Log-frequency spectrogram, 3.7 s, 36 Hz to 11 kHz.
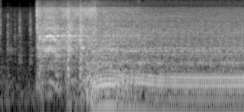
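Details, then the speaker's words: Dodge Avenger with an intermittent no-crank, started after a new battery (12.31 V before start) and a new battery cable end: short crank, catches right away to a smooth, even idle, charging at 14.46 V. Normal start and idle. "It's charging good. We're up to 14.46."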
